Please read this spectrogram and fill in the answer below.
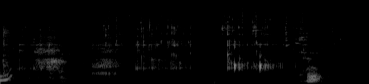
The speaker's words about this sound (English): Yeah. Nice heavy pour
